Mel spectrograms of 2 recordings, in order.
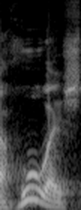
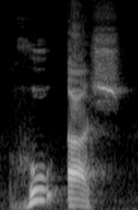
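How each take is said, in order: First: Said in the usual way. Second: "Ruas" broken into two beats, ru, as; split into syllables. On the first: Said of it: "tem duas sílabas". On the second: Shown as a demonstration. Teacher showing pupils the two syllables, "Ruas" split as ru-as. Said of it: "ruas tem duas sílabas".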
